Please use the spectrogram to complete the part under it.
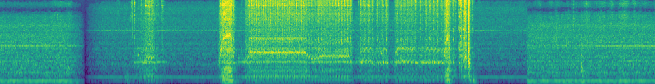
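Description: A sewing machine stitches a seam on a pressed flowers quilt block, its steady motorized whir running continuously for several seconds with a few brief pauses and louder bursts as fabric is guided, with no talk.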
